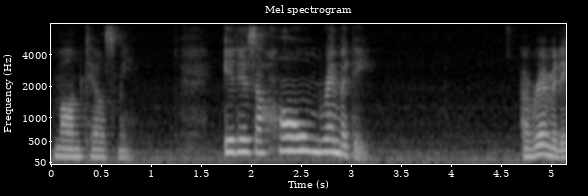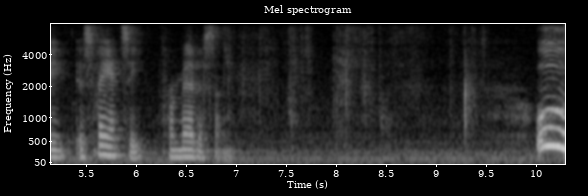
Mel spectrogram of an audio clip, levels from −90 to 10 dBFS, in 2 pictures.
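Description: Short concealed packet loss at 2.88 to 2.91 s, on a call-path recording whose highs stop at 8 kHz, which fits G.722. About 20 ms of audio failed to reach the decoder in time, and the receiver covered the gap with roughly 15 ms of synthetic continuation extrapolated from the preceding sound before crossfading back into the real signal. The result is a brief smear or wobble where the original detail is missing.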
